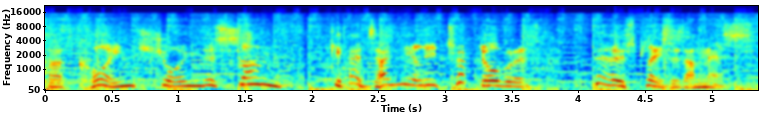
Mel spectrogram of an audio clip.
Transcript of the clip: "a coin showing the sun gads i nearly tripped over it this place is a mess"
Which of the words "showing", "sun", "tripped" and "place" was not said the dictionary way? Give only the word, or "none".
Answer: none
